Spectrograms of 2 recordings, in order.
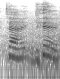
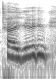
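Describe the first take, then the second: First: "Tiger" split into two separate syllables; careful two-part "Tiger", final r dropped; attempted correct pronunciation. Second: "tiger" as the plain English word; English-sounding "tiger"; wrong pronunciation. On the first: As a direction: say "Tiger" as "tai... geh", lower. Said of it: "Something like that". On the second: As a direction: say "tiger" as one English word, stretched slightly. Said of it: "not tiger". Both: Shown as a demonstration.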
